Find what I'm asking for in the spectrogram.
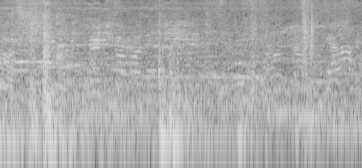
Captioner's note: crowd murmuring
